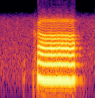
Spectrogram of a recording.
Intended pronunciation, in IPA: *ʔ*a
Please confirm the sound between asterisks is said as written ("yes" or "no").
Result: no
